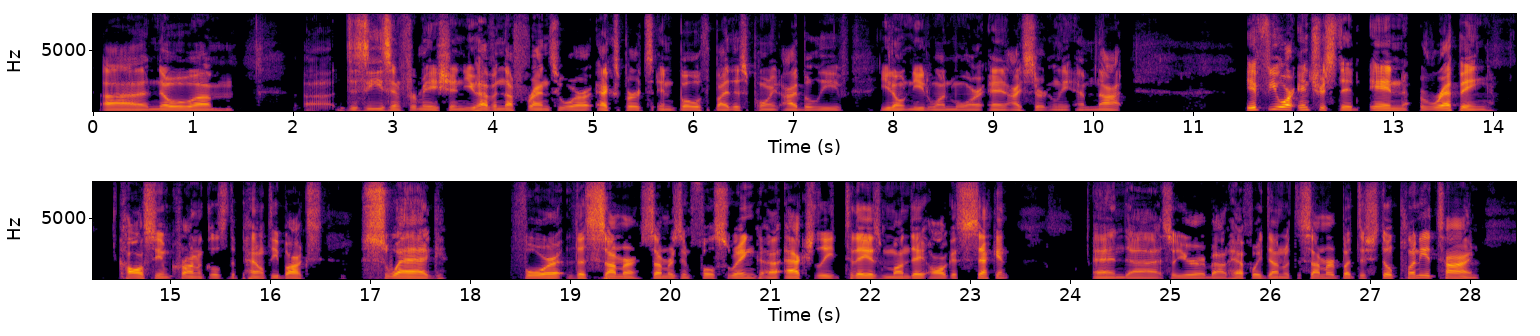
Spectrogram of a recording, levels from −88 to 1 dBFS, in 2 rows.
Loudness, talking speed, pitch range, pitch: -24 LUFS, 150 wpm, 100-115 Hz, 105 Hz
